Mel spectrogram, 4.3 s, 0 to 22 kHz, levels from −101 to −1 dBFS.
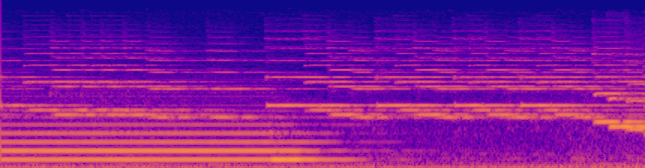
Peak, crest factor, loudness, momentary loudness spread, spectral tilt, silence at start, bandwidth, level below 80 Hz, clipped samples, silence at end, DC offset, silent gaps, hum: -18 dBFS; 12 dB; -31 LUFS; 5 LU; -4.5 dB/octave; 0 s; 11 kHz; -48 dBFS; under 0.1%; 0 s; under 0.1%; none; none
